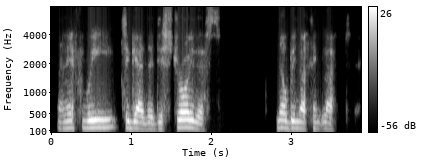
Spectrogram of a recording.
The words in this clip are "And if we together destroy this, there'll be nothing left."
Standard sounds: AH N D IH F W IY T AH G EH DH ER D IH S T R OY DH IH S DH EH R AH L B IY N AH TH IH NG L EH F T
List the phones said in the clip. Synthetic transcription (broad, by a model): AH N IH F W IY T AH G EH DH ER D IH S T R OY DH IH S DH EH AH L B IY N AH TH IH NG L EH F T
